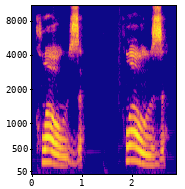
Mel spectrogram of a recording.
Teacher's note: The S sound at the end of the word close should be a Z, a voiced sound.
